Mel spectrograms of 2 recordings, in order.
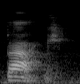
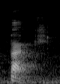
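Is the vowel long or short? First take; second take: long; short. First: The vowel is longer and a bit deeper. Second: The vowel is shorter and a bit higher. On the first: The speaker calls it right. "plus long et un peu plus grave" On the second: The speaker calls it wrong. "et non pas"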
